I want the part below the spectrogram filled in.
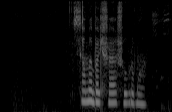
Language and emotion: Russian, neutral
